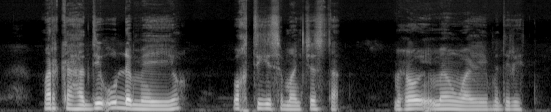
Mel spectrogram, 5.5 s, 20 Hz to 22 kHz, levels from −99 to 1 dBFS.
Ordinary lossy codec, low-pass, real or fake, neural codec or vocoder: none; none; real; none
